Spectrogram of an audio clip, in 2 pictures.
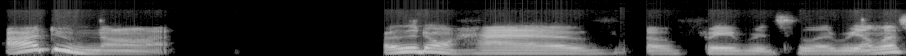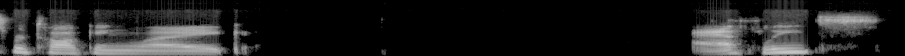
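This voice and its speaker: A woman's voice: sits low, lively intonation, takes it slowly, long pauses, no echo, muffled recording. A woman guest on a podcast, chatting casually and telling stories with frequent laughs. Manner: chatty storyteller, laughs often. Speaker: podcast guest, sports agency CEO. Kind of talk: casual interview chat.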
